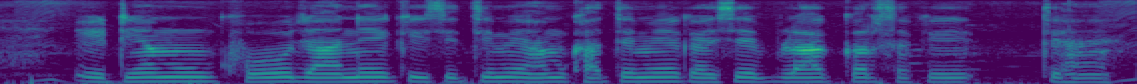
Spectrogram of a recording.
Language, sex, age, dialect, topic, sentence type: Bhojpuri, male, 25-30, Western, banking, question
